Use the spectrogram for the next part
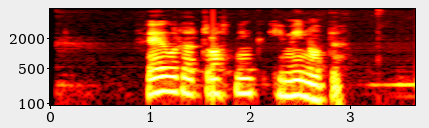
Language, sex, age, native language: Icelandic, female, 60-69, Icelandic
